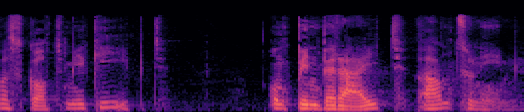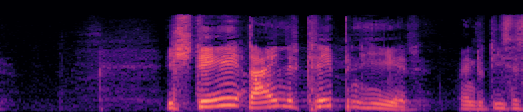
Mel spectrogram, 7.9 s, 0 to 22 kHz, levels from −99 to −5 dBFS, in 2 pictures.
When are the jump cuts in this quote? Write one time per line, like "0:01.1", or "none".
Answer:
0:03.1
0:05.8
